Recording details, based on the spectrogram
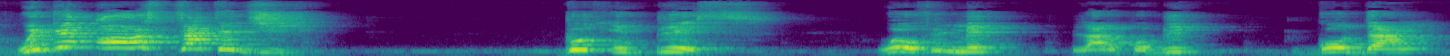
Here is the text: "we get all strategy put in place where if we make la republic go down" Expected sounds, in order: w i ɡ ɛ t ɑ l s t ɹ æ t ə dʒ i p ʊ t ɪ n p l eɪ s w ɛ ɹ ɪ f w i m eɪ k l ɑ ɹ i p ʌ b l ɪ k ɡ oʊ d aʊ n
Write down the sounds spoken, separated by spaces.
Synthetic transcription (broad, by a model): w i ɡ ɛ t ɑ l s t ɹ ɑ t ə dʒ i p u t ɪ n p l eɪ s w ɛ w ɪ f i m eɪ k l ɑ ɹ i p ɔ b l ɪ k ɡ oʊ d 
